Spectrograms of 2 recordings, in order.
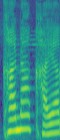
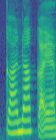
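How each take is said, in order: First: Said in the usual way. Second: "काना काया" with k in place of kh; South Indian pronunciation. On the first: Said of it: "का उच्चारण". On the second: Shown as a demonstration. Lecturer showing how South Indians say खाना खाया, "काना काया" with plain k. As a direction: say "काना काया" with unaspirated k sounds. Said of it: "दक्षिण भारतीय खाना खाया का उच्चारण".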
